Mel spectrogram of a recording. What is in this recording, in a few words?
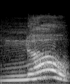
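"no", female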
